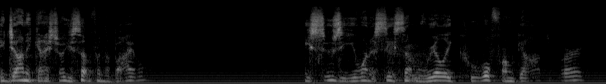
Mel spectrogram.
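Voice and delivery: hushed yet eager, quick, lively, excited voice. Demonstrating speaking exercise number four, soft but excited. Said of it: "speak softly but with an excited voice".

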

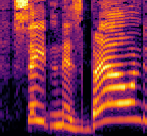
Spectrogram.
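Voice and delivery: high, sarcastic, put-on fake cheer. Describing the view that we live in the millennial kingdom now: mock sarcastic enthusiasm. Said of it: "I'm saying that a little bit sarcastically".

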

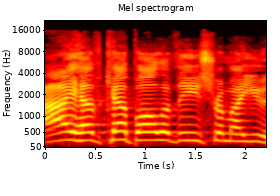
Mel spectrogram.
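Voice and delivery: mock proud, self-satisfied, loud, lofty arrogant tone. Speaker retells the young man answering Jesus, mock-arrogant boast. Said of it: "very arrogantly, proudly says".

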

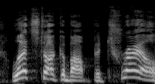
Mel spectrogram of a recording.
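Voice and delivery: plain

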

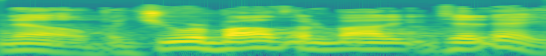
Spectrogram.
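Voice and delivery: normal talking voice

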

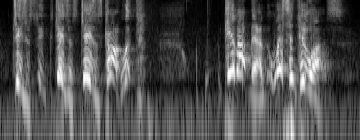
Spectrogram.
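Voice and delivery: very high, whiny, drawn-out nagging tone. Acting out the Pharisees pestering Jesus: imitating pestering Pharisees. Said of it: "That's what these Pharisees were".

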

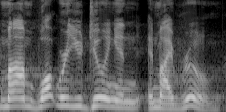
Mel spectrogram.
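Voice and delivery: mock annoyed, angry, irritated teenager snapping. Acting out a teenager snapping at mom about the room: snapping angrily. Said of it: "And you snap".

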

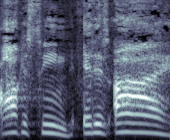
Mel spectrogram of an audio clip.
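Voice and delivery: put-on high, drawn-out, screamed calling voice. Retelling a story where a woman calls a man's name: imitating a woman screaming. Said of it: "She kept screaming at him".

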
